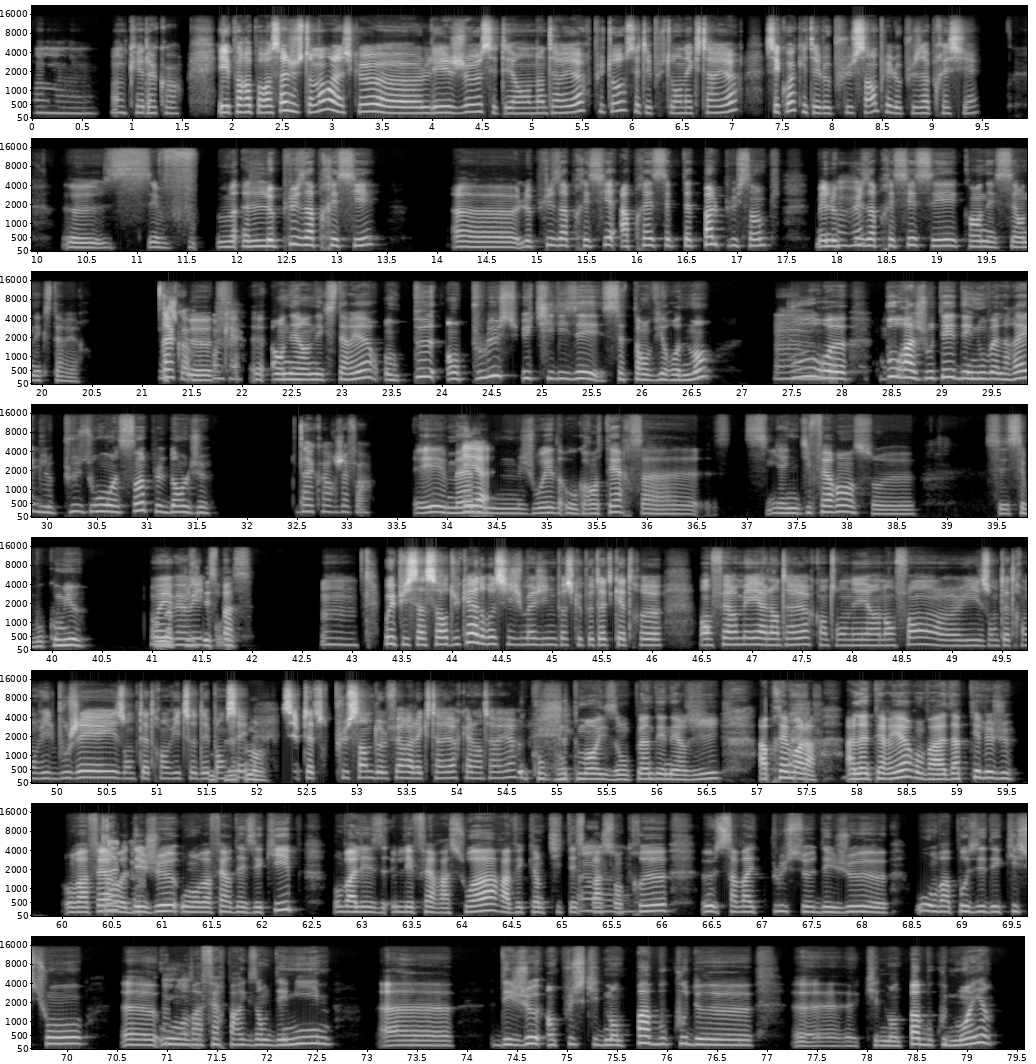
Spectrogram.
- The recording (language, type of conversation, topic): French, podcast, Comment fais-tu pour inventer des jeux avec peu de moyens ?
- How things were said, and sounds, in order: stressed: "en plus"; other background noise; chuckle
